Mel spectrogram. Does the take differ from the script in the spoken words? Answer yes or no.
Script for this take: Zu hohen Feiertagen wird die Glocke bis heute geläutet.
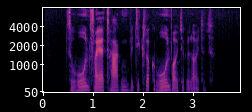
yes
